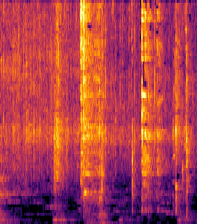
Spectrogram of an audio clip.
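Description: Ground masala paste sautéed in a hot pan gives off a close, crackling sizzle. Scraping stirs and brief clatters break it up and swell in bursts.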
